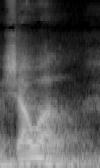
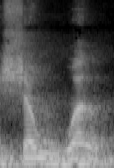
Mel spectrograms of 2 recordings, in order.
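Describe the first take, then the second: First: The w sound is short and single. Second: The w sound is held long and doubled. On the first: The speaker calls it wrong. "bukan Syawal" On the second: The speaker calls it right. "tapi Syawal pakai tasydid"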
